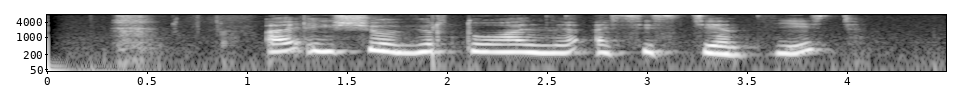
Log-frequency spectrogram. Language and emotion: Russian, neutral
